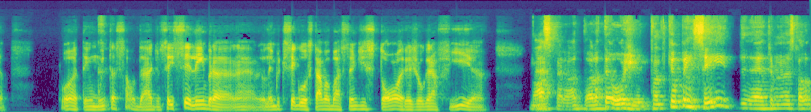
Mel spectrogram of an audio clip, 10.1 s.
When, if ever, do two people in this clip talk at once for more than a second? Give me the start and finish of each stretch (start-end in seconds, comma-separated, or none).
none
